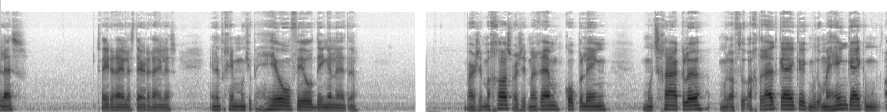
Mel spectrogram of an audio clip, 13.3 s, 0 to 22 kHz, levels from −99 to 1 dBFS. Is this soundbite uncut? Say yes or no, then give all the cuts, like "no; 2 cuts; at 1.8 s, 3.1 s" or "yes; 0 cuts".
yes; 0 cuts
